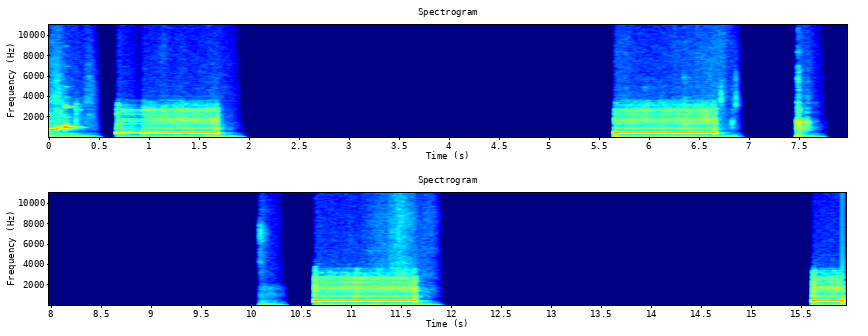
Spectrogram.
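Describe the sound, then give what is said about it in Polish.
A phone call to an expert ringing: three steady, buzzy ringback tones about a second long each, separated by long silent gaps, with a few short clicks and blips around them. No one speaks. “Dzwonimy do eksperta.”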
